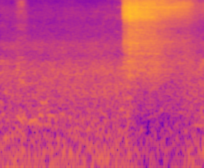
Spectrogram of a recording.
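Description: Low rumble of a bus engine and road noise, with a sharp hiss of bus air brakes venting about a second in, lasting well under a second.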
